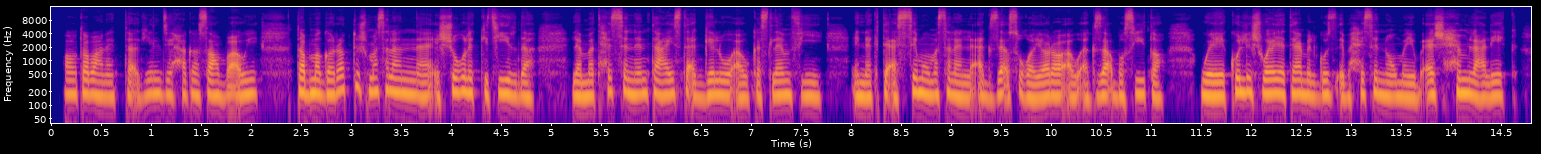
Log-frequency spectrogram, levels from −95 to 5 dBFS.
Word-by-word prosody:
آه 180 0 +1
طبعًا 180 -3 +1
التأجيل 175 +3 -3
دي 180 -1 -4
حاجة 180 0 -4
صعبة 170 -1 +1
أوي. 180 +2 +2 0.4
طَب 195 -3 +5
ما 185 0 +5
جرّبتش 210 +6 -1
مثلًا، 195 -6 +1
الشغل 200 +5 +1
الكتير 185 -1 0
ده 160 -1 -1 0.4
لما 165 0 +3
تحس 205 +5 -5
إن 185 -3 +2
أنت 180 +1 -1
عايز 175 +1 +1
تأجّله 170 +2 0
أو 150 0 -1
كسلان 170 +3 -2
فيه، 165 -1 -4 0.3
إنك 160 -1 0
تقسّمه 185 +5 +1
مثلًا 175 -1 0
لأجزاء 155 +3 -1
صغيّرة 160 0 +2
أو 150 - 0
أجزاء 165 +4 0
بسيطة، 160 -1 -3 0.4
وكلّ 170 +4 +4
شوية 185 +1 +3
تعمل 175 -3 +1
جزء، 170 -2 -2
بحيث 170 +5 -5
إنه 165 -4 +1
ما 160 -1 0
يبقاش 165 +3 0
حِمل 190 -3 +2
عليك 160 +1 -1
175 Hz, 165 wpm, -22 LUFS, 160-185 Hz, 0.4 s, طَب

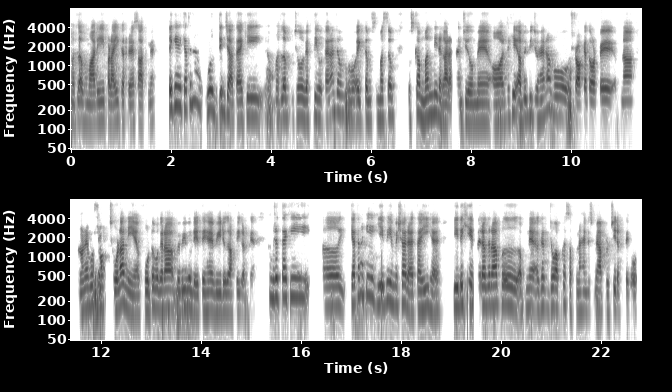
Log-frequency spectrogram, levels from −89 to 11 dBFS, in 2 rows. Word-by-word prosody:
मतलब 130 0 0
हमारी 130 +2 +1
पढ़ाई 120 +2 +3
कर - - +1
रहे 120 - +1
हैं - - -4
साथ 120 -1 +1
में, 130 - -8 0.3
लेकिन 235 +4 +5
ये 230 - +1
कहते 205 +3 -2
ना 275 0 -4 0.2
वो 205 0 +3
दिख 180 +2 -1
जाता 165 - +3
है 140 - +6
कि 155 0 -3 0.3
मतलब 155 +1 -1
जो 150 0 -1
व्यक्ति 140 +3 -3
होता 145 -1 -3
है - - +1
ना - - -1
जब 180 -2 -5
वो 140 0 -5
एकदम 140 +1 -1
स - - -21
मसब 145 +2 -2 0.3
उसका 175 +5 -1
मन 150 +1 +1
नहीं 175 -1 -2
लगा 130 -4 +3
रहता 125 - -1
है - - -8
इन - - -8
चीज़ों 130 -2 -2
में 130 +1 +2 0.2
और 130 0 +4
देखिए 175 +4 0
अभी 150 +3 -4
भी 160 +2 -7
जो 145 -1 -6
है 150 - +1
ना 210 - +1
वो 165 0 -2 0.3
शौक 125 0 +6
के 150 - +2
तौर 140 -2 +2
पे 145 0 +6
अपना 135 +1 +1 0.4
उन्होंने 140 +4 +2
वो 175 - +1
शौक 170 0 +1
छोड़ा 155 +6 +5
नहीं 145 -7 -1
है, 120 - +2
फोटो 155 +3 -1
वगैरह 150 0 +4
अभी 145 -1 +1
भी 150 +1 -1
वो - - +2
लेते 125 +2 +1
हैं, 140 0 +3
वीडियोग्राफी 135 0 0
करते 460 - -6
हैं। 445 - -9 0.3
मुझे 220 +1 +2
लगता 230 0 +3
है 225 - +4
कि 230 -1 -3 0.3
अ, - - -5
कहते 170 0 +1
है - - -5
ना 255 - -3
कि 250 -2 -2
एक 225 - -5
ये 175 0 +2
भी 200 +1 0
हमेशा 180 0 +1
रहता 135 -2 +2
ही 150 +3 +1
है 140 - +1 0.3
कि 165 - +4
देखिए 175 +2 +2
फिर 170 - +1
अगर 170 +1 +3
आप 175 +1 +5 0.3
अपने 160 0 0
अगर 160 +1 -2
जो 160 - +2
आपका 165 +3 +1
सपना 140 -4 -8
है 140 0 -4
जिसमें 135 +1 -4
आप 140 - +1
रुचि 130 - -2
रखते - - -5
हो, 65 - -3
150 Hz, 260 wpm, -24 LUFS, 135-175 Hz, 0.4 s, है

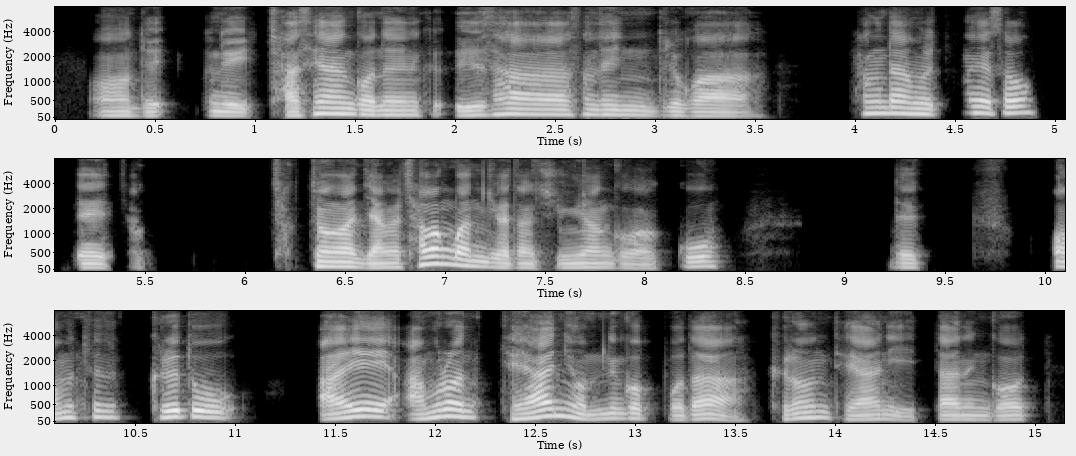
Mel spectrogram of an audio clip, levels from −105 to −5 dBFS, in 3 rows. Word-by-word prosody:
어 105 0 -2
네. 100 +1 -3 0.2
근데 100 -2 0
이 95 - -6
자세한 150 +8 +2
거는 120 -2 +1
그 - - -14
의사 130 +3 +2
선생님들과 105 -7 -2 0.4
상담을 155 -3 +1
통해서 170 +1 +1 0.2
네 100 -1 +2
적 - - -19 0.6
적정한 125 -4 +2
양을 105 +1 +3
처방받는 175 - +4
게 - - -2
가장 105 -1 0
중요한 105 +3 -2
것 100 - -6
같고 120 +10 -3 0.8
네 110 -1 -3 0.7
아무튼 155 +5 -1
그래도 165 -3 +3 0.4
아예 170 0 +4
아무런 160 +8 +3
대안이 170 +10 +3
없는 130 -2 -1
것보다 120 -5 -1
그런 145 +6 -2
대안이 110 -2 -2
있다는 105 +3 -3
것 105 +2 -3
120 Hz, 290 characters per minute, -22 LUFS, 105-150 Hz, 0.8 s, 처방받는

